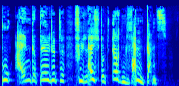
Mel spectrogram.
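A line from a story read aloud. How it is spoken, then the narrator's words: Bellowed. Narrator (German): brüllte gerade Josefina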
